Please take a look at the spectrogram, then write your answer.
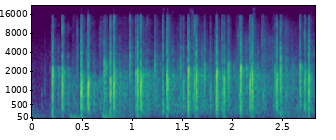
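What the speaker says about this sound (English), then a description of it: "join me in giving him a round of applause" An audience at a solid waste authority meeting claps after a brief silence, the applause rising quickly into a lively, moderately sized round of clapping that continues to the end.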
